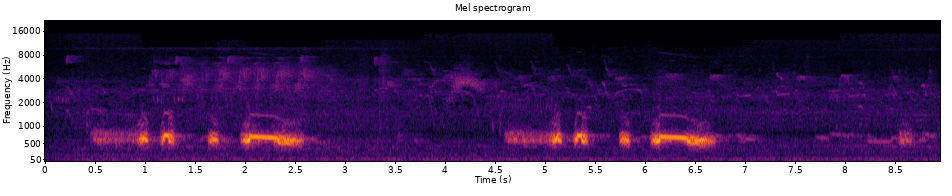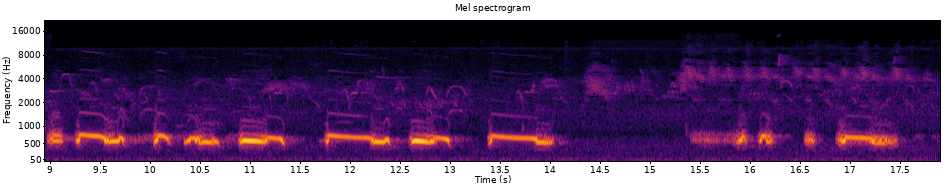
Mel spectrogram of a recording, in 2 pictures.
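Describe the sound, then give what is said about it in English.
A dove coos in clear, repeated phrases of several soft hooting notes each, with short pauses between groups, heard alone with no talking. “I think it also sounds like it's trying to say something, but can't quite remember what it's trying to say.”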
